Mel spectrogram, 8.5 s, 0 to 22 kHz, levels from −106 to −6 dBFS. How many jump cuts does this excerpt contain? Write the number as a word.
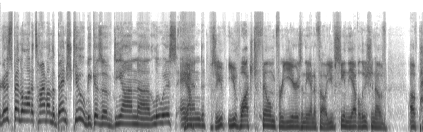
one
